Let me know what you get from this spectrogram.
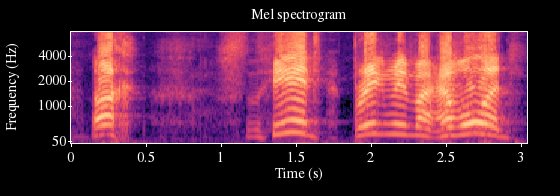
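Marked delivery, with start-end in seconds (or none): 1.3-2.8 mock Gaelic accent, much higher, louder. Saying avalon after being told to say it with a gaelic accent; gaelic accent. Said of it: "You gotta say it with like a Gaelic".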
